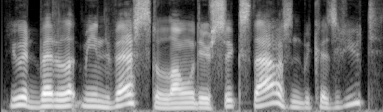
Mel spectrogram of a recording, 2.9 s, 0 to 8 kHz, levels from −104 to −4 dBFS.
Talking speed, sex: 415 wpm, male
